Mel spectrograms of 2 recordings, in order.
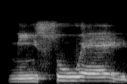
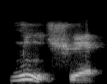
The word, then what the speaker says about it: Mixue: Ada yang bacanya Mixue seperti teman kita tadi, ada yang bacanya Misue gitu ya, ada yang baca berbagai macam. Nah, pertanyaannya bagaimana sih melafalkan ini? Nah, yang benar adalah untuk melafalkan brand ini adalah Mixue.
